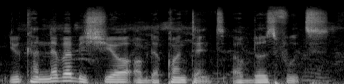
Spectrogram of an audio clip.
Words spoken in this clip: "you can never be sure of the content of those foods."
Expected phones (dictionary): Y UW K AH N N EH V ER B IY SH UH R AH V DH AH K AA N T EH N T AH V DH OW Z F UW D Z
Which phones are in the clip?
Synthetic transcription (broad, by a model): Y UW K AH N N EH V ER B IY SH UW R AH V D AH K AA N T EH N T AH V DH OW S F UW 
